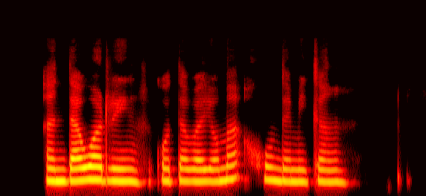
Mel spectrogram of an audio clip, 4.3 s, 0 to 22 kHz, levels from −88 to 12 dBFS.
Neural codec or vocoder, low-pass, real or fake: codec, 24 kHz, 0.9 kbps, WavTokenizer, large speech release; 10.8 kHz; fake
